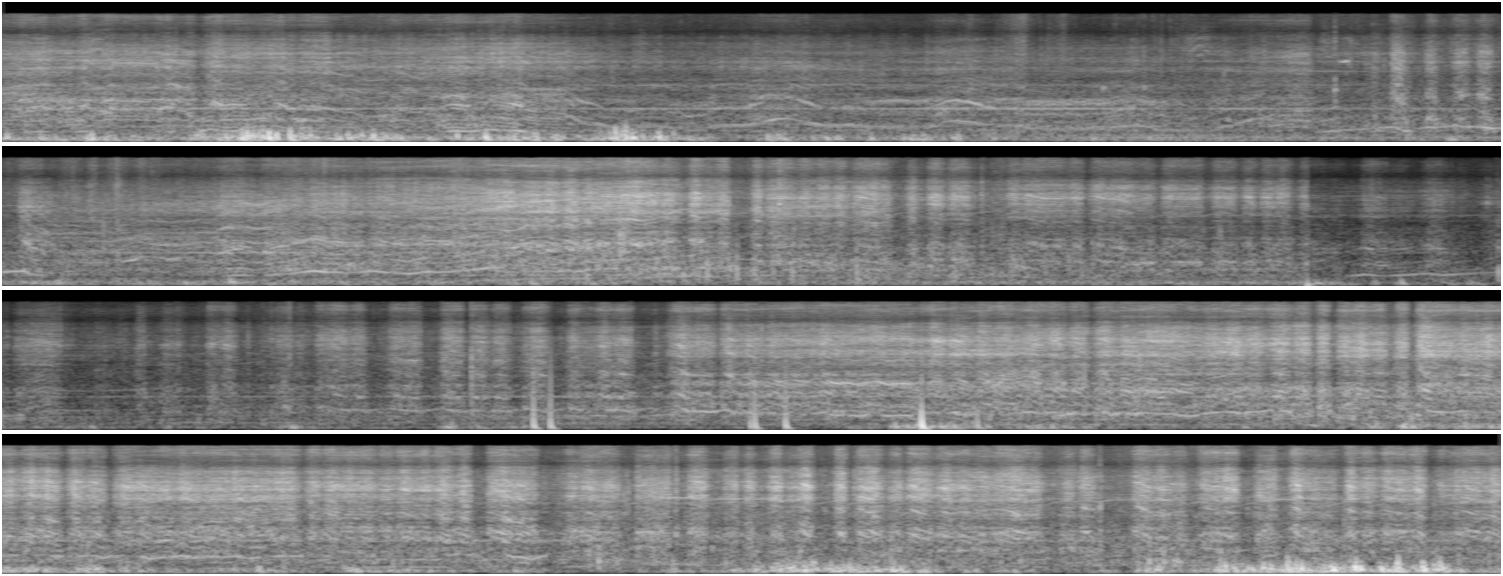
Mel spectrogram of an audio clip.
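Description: Homemade PVC RC dump truck driving over a dry dirt track and grass: its motor runs under load while dry stalks and twigs crackle under the tyres. It fades briefly about halfway through, then is close and loud again.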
